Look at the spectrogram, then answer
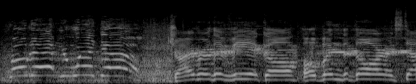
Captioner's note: using loudspeaker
